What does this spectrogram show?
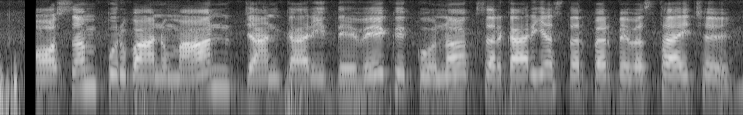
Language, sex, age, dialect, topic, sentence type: Maithili, male, 18-24, Angika, agriculture, question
